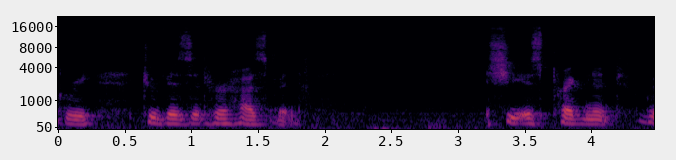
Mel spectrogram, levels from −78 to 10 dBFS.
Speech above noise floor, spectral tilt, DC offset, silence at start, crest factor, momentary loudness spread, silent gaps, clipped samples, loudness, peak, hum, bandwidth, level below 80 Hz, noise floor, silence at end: 23 dB; -5 dB/octave; under 0.1%; 0 s; 18 dB; 11 LU; none; under 0.1%; -41 LUFS; -24 dBFS; none; 16.5 kHz; -70 dBFS; -64 dBFS; 0 s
